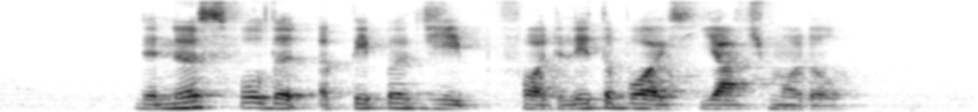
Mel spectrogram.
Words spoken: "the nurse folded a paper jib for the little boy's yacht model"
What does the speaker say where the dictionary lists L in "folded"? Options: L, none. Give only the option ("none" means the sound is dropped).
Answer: L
